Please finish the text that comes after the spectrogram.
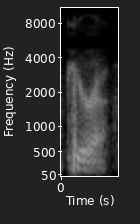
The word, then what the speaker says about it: Ciara: so I think I have it right now Kira yes so um sorry about that my friends are throwing me a shower and I would love to hear if you get involved in that process Kira if you have any experiences or suggestions for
